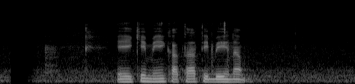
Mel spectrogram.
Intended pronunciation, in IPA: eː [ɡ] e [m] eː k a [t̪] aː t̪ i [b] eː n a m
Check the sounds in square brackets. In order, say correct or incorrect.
incorrect, correct, correct, correct

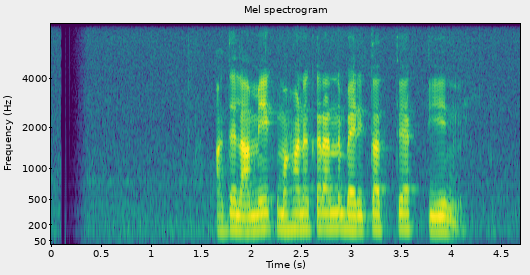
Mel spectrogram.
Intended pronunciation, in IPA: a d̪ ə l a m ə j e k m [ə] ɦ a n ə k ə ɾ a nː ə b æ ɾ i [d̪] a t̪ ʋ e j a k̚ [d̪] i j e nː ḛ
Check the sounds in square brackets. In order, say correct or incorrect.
incorrect, incorrect, incorrect

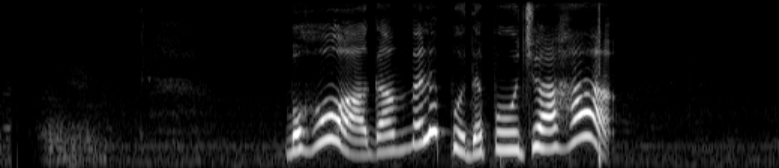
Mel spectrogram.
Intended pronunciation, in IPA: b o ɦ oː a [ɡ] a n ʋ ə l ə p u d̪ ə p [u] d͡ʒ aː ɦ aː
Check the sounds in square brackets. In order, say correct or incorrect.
correct, incorrect

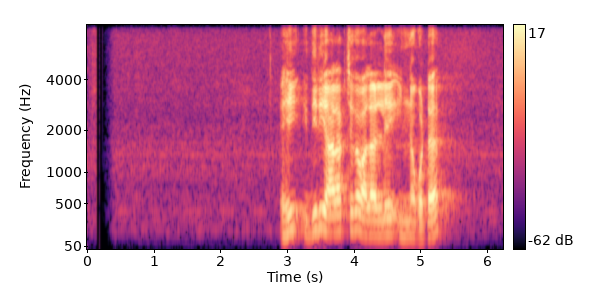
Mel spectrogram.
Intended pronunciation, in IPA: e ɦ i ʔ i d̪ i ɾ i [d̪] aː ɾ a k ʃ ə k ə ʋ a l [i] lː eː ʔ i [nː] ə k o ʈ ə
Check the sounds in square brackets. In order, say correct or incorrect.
incorrect, incorrect, correct

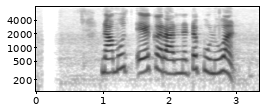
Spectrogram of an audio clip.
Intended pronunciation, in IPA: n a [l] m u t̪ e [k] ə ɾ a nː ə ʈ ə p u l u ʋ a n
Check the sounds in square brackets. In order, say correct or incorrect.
incorrect, correct

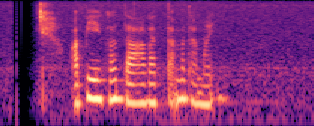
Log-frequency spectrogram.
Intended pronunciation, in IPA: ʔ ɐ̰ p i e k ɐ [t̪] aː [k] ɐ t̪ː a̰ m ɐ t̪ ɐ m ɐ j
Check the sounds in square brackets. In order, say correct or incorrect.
incorrect, incorrect

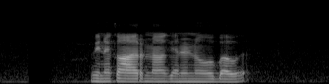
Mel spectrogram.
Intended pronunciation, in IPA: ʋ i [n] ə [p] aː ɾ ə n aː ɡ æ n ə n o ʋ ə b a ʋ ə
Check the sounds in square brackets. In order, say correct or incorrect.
correct, incorrect

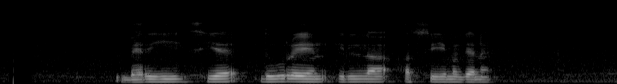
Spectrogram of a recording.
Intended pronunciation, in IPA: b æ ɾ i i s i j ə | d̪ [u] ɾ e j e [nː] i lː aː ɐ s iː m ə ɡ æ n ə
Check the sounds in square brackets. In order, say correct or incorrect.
incorrect, incorrect

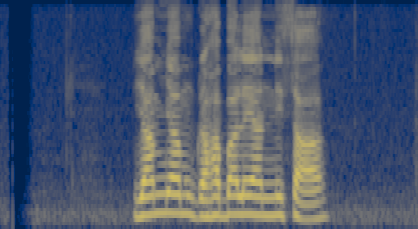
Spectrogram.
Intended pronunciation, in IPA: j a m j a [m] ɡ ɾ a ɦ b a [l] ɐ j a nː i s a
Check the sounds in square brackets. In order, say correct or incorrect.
correct, correct

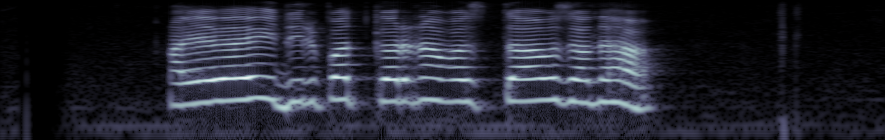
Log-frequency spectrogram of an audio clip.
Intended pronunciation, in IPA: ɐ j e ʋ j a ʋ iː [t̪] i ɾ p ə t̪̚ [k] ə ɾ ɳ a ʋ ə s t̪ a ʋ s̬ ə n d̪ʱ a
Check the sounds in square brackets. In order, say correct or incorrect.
incorrect, correct

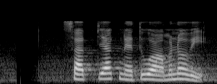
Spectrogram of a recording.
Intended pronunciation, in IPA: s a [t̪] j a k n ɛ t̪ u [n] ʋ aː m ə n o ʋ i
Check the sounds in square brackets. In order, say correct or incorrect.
correct, incorrect

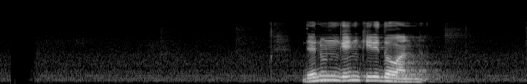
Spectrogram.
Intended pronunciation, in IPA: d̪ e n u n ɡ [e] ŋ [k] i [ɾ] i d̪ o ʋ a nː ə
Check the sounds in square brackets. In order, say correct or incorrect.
correct, correct, correct

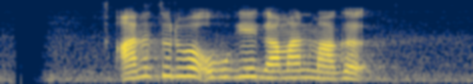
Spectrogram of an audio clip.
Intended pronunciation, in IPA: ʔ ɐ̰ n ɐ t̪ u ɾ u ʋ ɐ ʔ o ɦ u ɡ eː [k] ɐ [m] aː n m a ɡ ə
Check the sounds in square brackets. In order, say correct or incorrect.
incorrect, correct

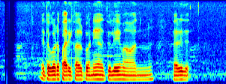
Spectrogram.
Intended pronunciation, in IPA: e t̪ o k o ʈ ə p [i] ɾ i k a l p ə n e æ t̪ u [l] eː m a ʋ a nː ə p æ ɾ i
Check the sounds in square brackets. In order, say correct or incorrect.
incorrect, correct

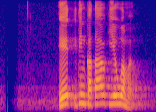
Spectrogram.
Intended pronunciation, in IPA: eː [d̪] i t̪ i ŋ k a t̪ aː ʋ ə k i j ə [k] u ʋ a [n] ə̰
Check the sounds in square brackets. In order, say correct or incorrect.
incorrect, incorrect, incorrect

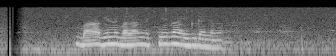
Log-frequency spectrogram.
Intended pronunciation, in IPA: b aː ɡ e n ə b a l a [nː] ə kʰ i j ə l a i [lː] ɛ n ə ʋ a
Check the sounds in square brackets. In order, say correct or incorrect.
correct, correct

